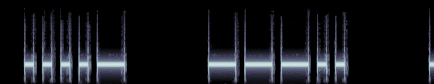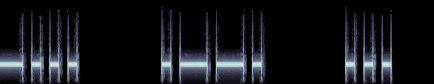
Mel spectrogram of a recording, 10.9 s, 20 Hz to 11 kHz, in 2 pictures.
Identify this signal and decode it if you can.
Morse code, heard as a keyed tone, about 10 wpm, spaced as for 6 wpm, 800 Hz. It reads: 48BPS
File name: LEZIONI / 9 28 ws 10wpm 4124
